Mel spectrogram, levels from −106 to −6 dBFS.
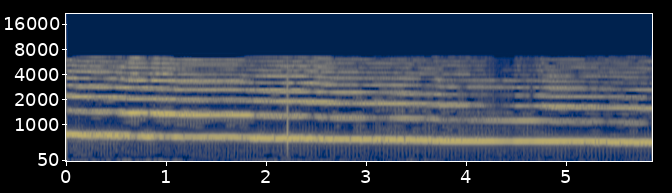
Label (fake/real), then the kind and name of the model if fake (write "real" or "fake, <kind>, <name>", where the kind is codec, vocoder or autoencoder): fake, vocoder, Vocos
